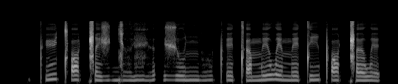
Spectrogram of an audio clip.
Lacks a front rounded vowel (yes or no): no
